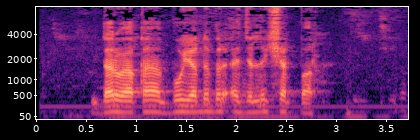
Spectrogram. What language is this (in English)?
Uyghur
